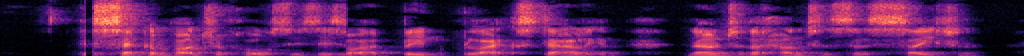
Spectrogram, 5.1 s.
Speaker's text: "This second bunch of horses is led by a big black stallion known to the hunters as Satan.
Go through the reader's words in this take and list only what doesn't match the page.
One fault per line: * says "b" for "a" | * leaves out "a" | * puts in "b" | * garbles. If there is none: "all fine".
* leaves out "led"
